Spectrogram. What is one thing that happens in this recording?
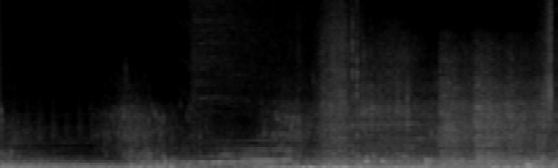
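A low underwater rumble hums steadily.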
